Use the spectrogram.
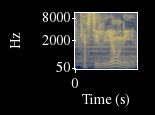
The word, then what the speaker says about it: Castiglioni: I remember to uh I learned to not uh pronounce g in the name castillioni I know status Leon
